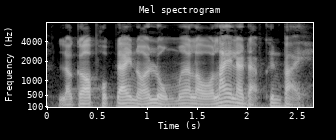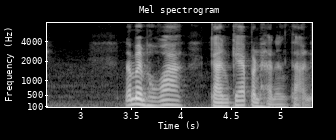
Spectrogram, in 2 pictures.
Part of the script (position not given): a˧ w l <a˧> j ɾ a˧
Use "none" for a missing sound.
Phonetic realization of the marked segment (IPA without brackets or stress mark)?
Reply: a˥˩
